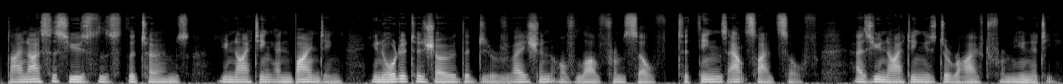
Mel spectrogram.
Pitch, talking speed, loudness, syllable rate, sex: 110 Hz, 150 wpm, -19 LUFS, 4.6 syllables/s, male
